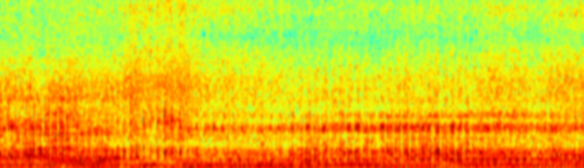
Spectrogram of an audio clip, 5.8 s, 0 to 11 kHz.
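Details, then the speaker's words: 2006 Mazdaspeed 6 after hitting 2-step, owner suspects a blown coil pack: loud lumpy idle with stumbling beat and dropouts, engine shaking; bad misfire at idle. "I don't know if you can tell there, but there's like a misfire, like a pretty bad one. Yeah, even the engine was doing one of these jobs."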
